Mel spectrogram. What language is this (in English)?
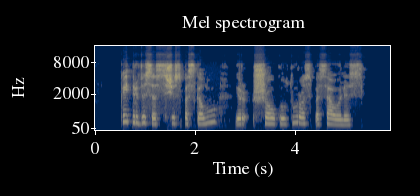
Lithuanian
